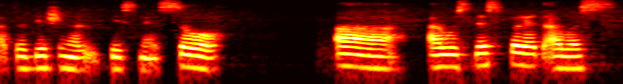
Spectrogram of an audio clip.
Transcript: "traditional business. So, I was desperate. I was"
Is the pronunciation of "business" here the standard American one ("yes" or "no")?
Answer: no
